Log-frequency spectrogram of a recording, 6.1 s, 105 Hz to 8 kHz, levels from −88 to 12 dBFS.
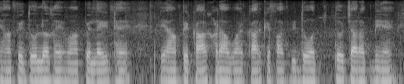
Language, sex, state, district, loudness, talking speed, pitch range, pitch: Hindi, female, Punjab, Fazilka, -19 LUFS, 235 wpm, 110-115 Hz, 110 Hz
